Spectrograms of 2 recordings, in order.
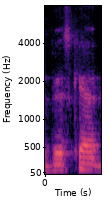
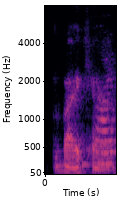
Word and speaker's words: viscount: and I believe she pronounced it Viscount. Viscount. Yeah, but you know, I guess if you are royal lineage, then you don't pronounce the S. But we commoners, maybe we don't have the blue enough blood to leave the S silent.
